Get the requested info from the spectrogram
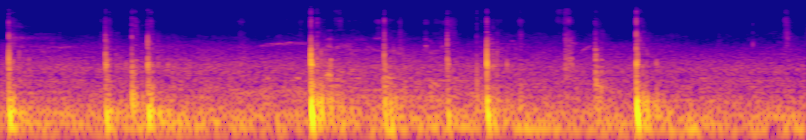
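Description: A basketball dribbled on an asphalt court: an uneven run of sharp bounces, the loudest about three seconds in and again past six seconds.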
